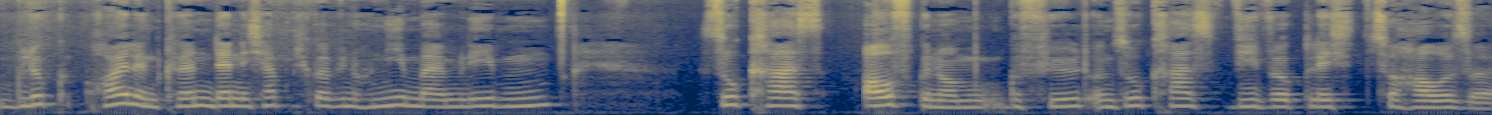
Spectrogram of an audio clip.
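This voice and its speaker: A woman with an unremarkable speaking voice talks at a moderate pace in a medium pitch, with ordinary pitch variation. The recording is very clean, with a silent background. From Germany, Duisburg. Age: 20s. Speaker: student and young media presenter. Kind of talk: interview conversation.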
